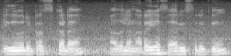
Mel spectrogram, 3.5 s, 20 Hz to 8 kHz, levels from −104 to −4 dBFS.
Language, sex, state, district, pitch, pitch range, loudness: Tamil, male, Tamil Nadu, Kanyakumari, 110 Hz, 105-115 Hz, -14 LUFS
